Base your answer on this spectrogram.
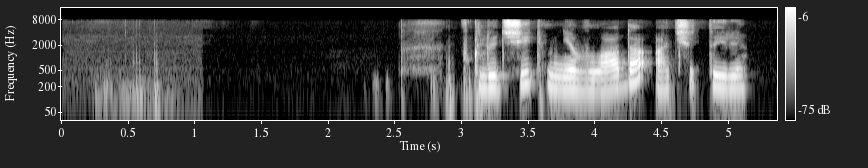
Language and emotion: Russian, neutral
